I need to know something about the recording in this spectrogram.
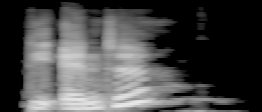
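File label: duck mother, German voices words; gcompris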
